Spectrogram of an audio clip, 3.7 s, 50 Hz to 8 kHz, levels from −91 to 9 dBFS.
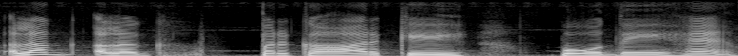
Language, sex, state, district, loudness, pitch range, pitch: Hindi, female, Punjab, Fazilka, -14 LUFS, 180-225 Hz, 195 Hz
